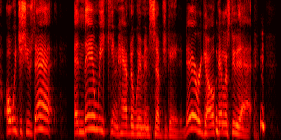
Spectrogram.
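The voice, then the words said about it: Exaggerated put-on accent. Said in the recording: “slightly over the top accent”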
